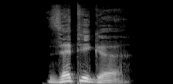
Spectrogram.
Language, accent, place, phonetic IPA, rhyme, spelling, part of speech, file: German, Germany, Berlin, [ˈzɛtɪɡə], -ɛtɪɡə, sättige, verb, De-sättige.ogg
- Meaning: inflection of sättigen: 1. first-person singular present 2. first/third-person singular subjunctive I 3. singular imperative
